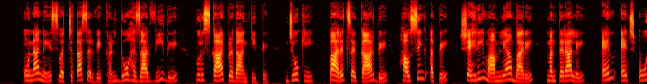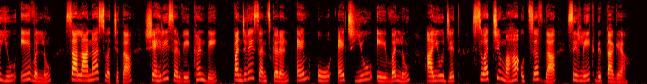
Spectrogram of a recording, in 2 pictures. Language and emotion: Punjabi, neutral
